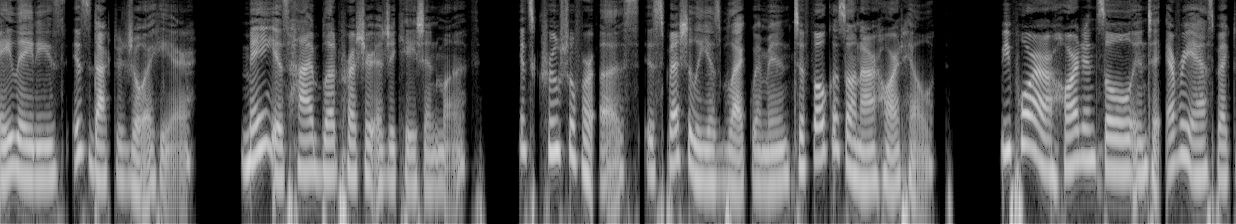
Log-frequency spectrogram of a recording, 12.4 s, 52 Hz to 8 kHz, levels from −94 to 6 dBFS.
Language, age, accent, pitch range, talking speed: English, 40-59, American, 145-220 Hz, 175 wpm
